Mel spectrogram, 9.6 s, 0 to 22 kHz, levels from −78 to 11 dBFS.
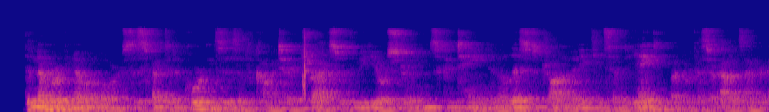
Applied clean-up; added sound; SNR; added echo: none; Clapping; 17 dB; reverberation time 1.3 s.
